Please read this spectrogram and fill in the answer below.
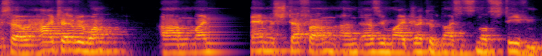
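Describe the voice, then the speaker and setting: A man with a German accent speaks at a moderate pace and a fairly high pitch. His intonation is monotone and flat. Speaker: cinema advertising executive. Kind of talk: panel interview. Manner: halting, many fillers.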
